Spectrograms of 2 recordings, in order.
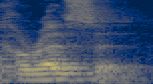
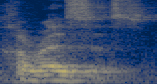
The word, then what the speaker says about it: charoset: Traditionally, we remember this task in a mixture called charoset, or some Jewish people pronounce it charosis.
